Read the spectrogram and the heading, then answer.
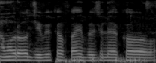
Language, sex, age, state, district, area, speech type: Odia, male, 30-45, Odisha, Malkangiri, urban, spontaneous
